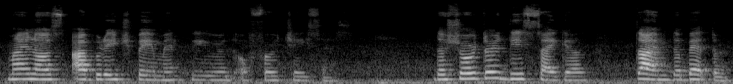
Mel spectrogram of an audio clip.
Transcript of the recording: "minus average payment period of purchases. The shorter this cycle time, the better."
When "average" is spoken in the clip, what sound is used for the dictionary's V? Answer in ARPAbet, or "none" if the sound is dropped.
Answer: B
